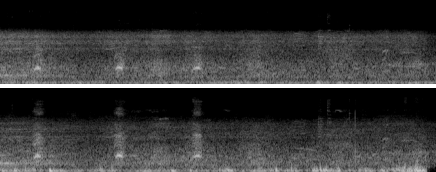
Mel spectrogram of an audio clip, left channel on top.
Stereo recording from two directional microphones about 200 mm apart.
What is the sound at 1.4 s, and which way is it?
Vehicle, 45° left (ahead or behind).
